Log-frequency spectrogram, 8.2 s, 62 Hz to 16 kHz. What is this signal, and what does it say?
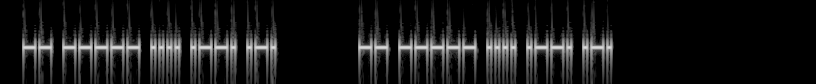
Morse code, heard as a keyed tone, about 30 wpm, 700 Hz. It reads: M0HPR M0HPR
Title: DXCC-100 Call Signs - 5 Characters - Repeated 2x - 30wpm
